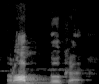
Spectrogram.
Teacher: ربک کے را کے کو پر پڑھیں گے اس لیے کہ را پر زبر یا پیش ہے تو را پر ہوگی۔ ربک، با کے اوپر قلقلہ بھی ہوگا اس لیے کہ با حروف قلقلہ میں سے ہے اور اس کو 2 مرتبہ پڑھیں گے تشدید ہونے کی وجہ سے، اور آواز میں سختی بھی ہونی چاہیے۔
